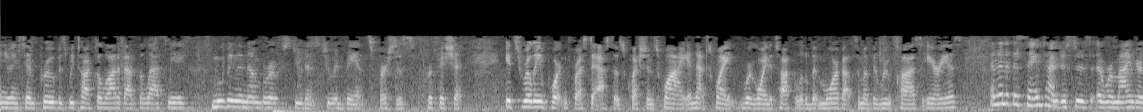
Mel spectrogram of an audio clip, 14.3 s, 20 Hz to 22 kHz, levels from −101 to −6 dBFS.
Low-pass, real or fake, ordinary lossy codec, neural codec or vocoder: 7.2 kHz; real; MP3, 24 kbps; none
